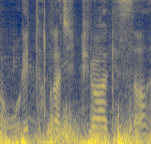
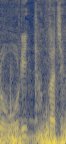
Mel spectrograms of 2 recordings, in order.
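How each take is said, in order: First: High, loud doubtful question; skeptical. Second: Said in the usual way. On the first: Retold or imitated. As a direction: scoff at carrying that much. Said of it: "라는 생각으로".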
